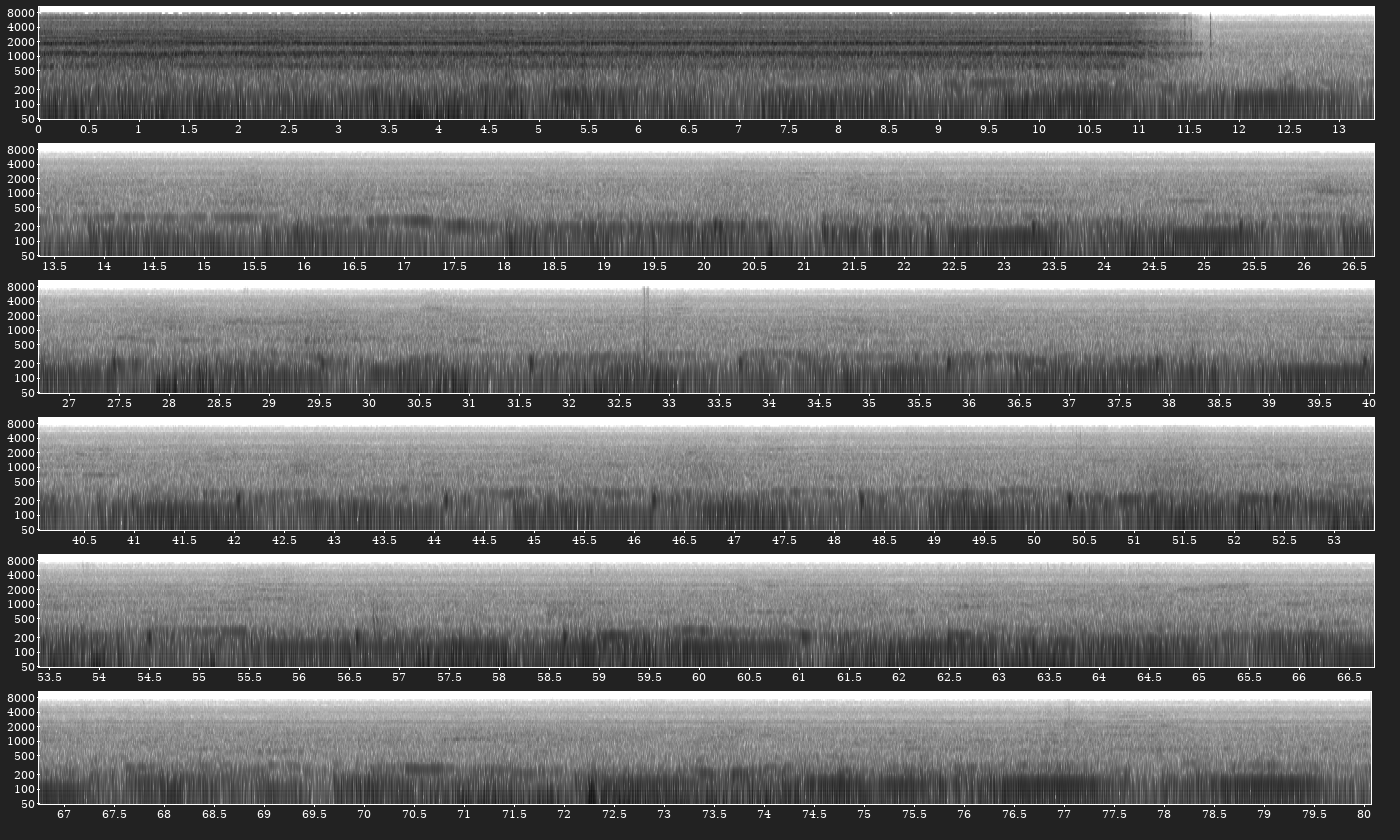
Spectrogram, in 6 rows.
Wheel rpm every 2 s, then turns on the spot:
160, 160, 160, 160, 160, 110, 0, 0, 0, 0, 0, 0, 0, 0, 0, 0, 0, 0, 0, 0, 0, 0, 0, 0, 0, 0, 0, 0, 0, 0, 0, 0, 0, 0, 0, 0, 0, 0, 0, 0.
none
